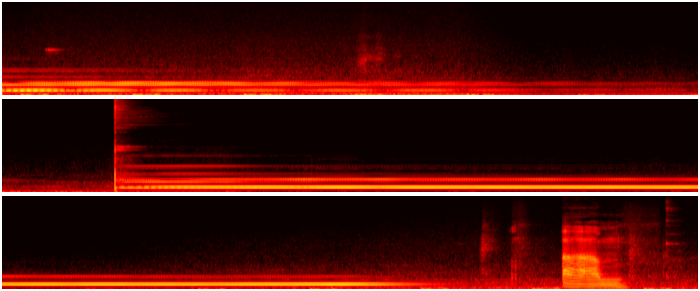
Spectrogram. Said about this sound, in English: That it sounds like somebody hitting a decanter to make sure that it's really glass. Okay, that's a good guess because these are two pieces of glassware cheersing.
